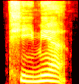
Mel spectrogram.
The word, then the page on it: 体面: tǐ miàn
